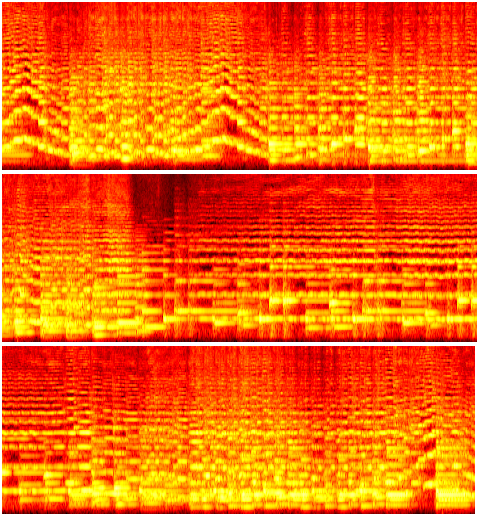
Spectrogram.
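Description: Violin playing a fast passage of quick runs sweeping up and down, easing into a softer stretch of longer held notes about halfway through, then fast runs again near the end.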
